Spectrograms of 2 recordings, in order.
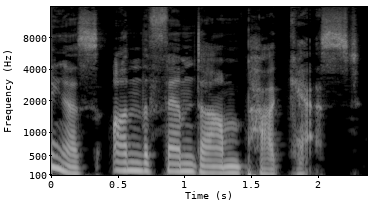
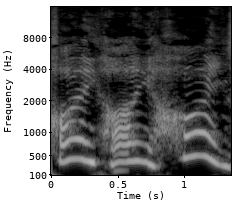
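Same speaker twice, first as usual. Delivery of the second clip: put-on very high, girly voice; 3 dB quieter than usual. Explaining how she does not sound on the phone, she shows a super high girly voice. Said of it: "this super, super girly, hi, hi, hi, super high voice".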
